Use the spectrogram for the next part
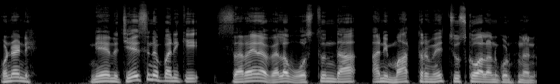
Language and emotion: Telugu, disgusted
